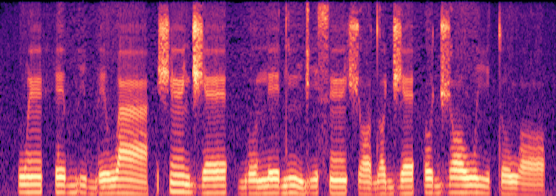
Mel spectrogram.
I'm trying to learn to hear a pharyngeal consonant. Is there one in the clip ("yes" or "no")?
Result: no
